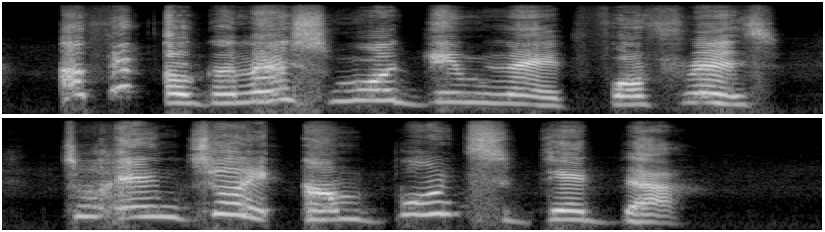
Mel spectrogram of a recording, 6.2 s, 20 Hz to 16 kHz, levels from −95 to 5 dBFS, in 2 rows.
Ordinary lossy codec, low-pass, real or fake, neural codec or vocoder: none; 14.4 kHz; fake; codec, 44.1 kHz, 3.4 kbps, Pupu-Codec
